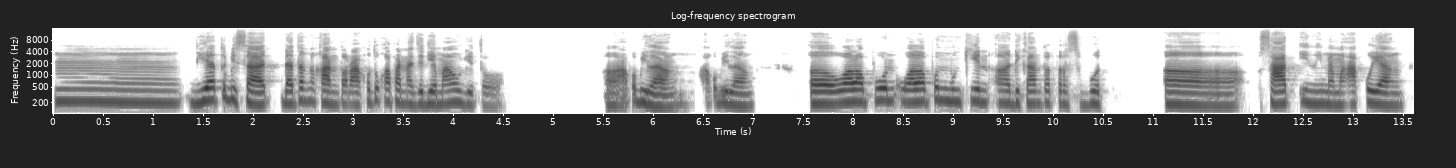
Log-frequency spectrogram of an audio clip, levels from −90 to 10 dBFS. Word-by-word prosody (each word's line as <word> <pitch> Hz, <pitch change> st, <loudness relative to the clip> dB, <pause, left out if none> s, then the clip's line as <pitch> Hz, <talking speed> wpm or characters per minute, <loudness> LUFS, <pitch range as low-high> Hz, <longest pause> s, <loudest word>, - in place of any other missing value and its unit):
mmm, 215 Hz, -2 st, -5 dB
dia 215 Hz, +4 st, +5 dB
tuh 240 Hz, 0 st, -4 dB
bisa 195 Hz, -6 st, +4 dB
datang 205 Hz, +3 st, 0 dB
ke 220 Hz, -, -9 dB
kantor 190 Hz, -2 st, +2 dB
aku 215 Hz, +4 st, -6 dB
kapan 210 Hz, -3 st, -1 dB
aja 190 Hz, -, -5 dB
dia 190 Hz, 0 st, 0 dB
mau, 195 Hz, +2 st, -1 dB
gitu. 180 Hz, -3 st, -10 dB, 1.0 s
Eee, -, -, -2 dB
aku -, -, -6 dB
bilang 180 Hz, -2 st, -1 dB
aku -, -, -9 dB
bilang, 175 Hz, -2 st, -3 dB, 0.6 s
eee, 195 Hz, 0 st, +6 dB
"Walaupun 215 Hz, +3 st, +4 dB
walaupun 220 Hz, +2 st, +2 dB
mungkin, 220 Hz, -1 st, -3 dB
eee, 200 Hz, -, -1 dB
di 200 Hz, -, -4 dB
kantor 195 Hz, 0 st, -3 dB
tersebut, 190 Hz, 0 st, -7 dB, 0.6 s
eee, 170 Hz, -2 st, +1 dB, 0.2 s
saat 195 Hz, 0 st, +4 dB
ini 195 Hz, -2 st, -5 dB
memang 180 Hz, -1 st, -4 dB
aku 190 Hz, +2 st, 0 dB
yang 180 Hz, -2 st, +1 dB
195 Hz, 140 wpm, -23 LUFS, 185-215 Hz, 1.0 s, eee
